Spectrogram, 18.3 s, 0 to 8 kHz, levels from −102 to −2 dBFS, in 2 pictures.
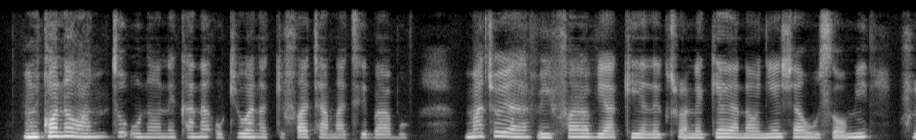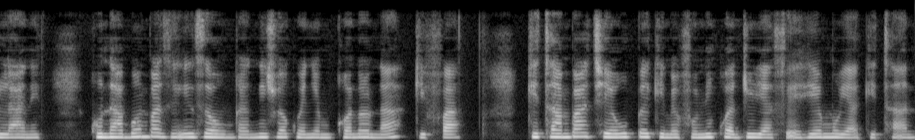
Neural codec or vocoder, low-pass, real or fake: autoencoder, 48 kHz, 32 numbers a frame, DAC-VAE, trained on Japanese speech; 7.2 kHz; fake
